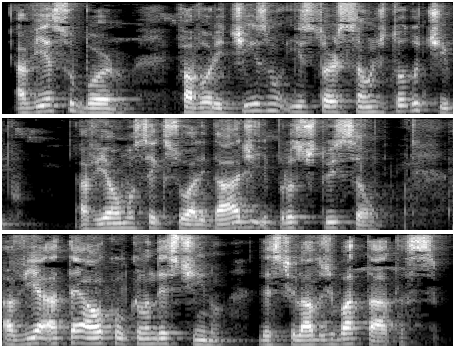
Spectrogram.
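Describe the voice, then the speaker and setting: A man reading a novel aloud in calm, measured scripted narration. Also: medium pitch. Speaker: audiobook narrator.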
